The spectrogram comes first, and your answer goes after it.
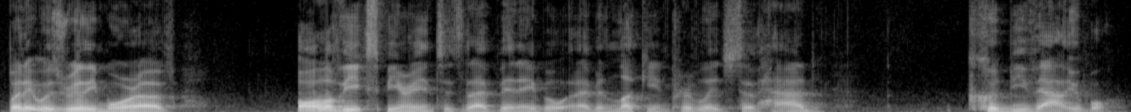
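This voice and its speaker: A man in his late forties who grew up in Europe, speaking reflectively as an interview guest, haltingly, thinking aloud and repeating words. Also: very deep voice, dark tone. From Europe, mostly France, born in Cameroon. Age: late 40s. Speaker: podcast guest, marketing strategist.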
